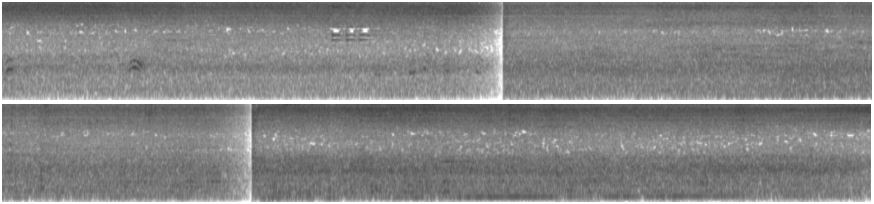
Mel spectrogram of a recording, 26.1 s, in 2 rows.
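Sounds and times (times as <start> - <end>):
metro train rumbling: 5.9 - 26.0.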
